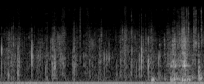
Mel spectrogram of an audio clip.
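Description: Footsteps crunching on gravel, with scattered small clicks and rustles, over a steady low hum.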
